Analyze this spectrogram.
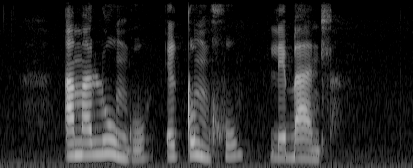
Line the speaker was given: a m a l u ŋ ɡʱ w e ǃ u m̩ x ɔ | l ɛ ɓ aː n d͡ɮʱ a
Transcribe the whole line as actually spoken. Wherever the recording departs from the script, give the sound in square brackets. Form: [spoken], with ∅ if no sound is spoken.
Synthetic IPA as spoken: a m a l u ŋ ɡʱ [u] e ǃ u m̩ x [u] | l ɛ ɓ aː n d͡ɮʱ a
